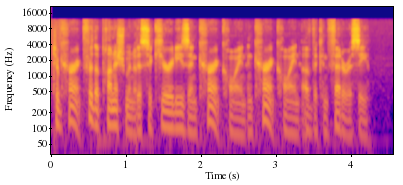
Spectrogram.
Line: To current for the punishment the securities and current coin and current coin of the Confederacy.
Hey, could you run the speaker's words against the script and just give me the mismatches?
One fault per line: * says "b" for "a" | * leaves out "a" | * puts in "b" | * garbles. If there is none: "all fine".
all fine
